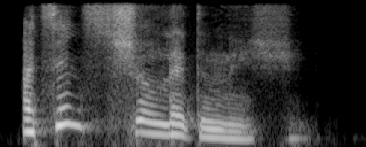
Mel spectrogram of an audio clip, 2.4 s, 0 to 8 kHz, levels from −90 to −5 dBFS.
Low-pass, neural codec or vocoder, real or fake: 7.2 kHz; codec, 16 kHz in and 24 kHz out, 0.4 kbps, LongCat-Audio-Codec, two codebook decoder; fake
